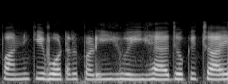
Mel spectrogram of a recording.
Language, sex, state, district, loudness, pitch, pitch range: Hindi, female, Punjab, Pathankot, -16 LUFS, 240 Hz, 235-245 Hz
